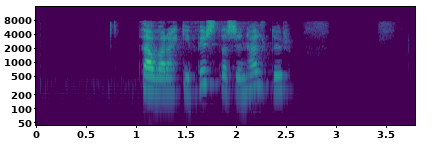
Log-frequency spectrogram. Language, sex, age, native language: Icelandic, female, 11, Icelandic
